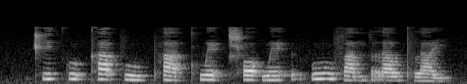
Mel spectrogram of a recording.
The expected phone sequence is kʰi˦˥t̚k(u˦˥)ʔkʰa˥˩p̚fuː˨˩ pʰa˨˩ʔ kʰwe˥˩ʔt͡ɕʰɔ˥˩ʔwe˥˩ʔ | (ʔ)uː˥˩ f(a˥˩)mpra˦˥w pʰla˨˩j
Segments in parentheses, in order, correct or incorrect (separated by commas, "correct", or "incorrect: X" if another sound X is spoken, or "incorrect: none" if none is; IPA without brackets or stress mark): correct, correct, incorrect: a˧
